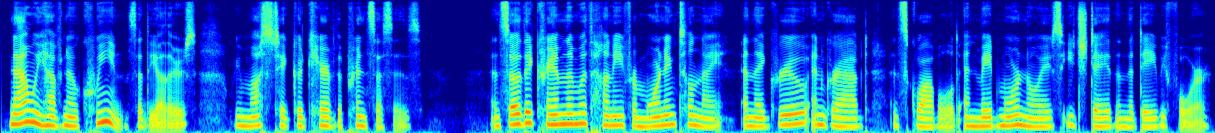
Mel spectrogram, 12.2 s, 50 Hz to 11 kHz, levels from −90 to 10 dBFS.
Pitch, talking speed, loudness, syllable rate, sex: 180 Hz, 215 wpm, -21 LUFS, 5.2 syllables/s, female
